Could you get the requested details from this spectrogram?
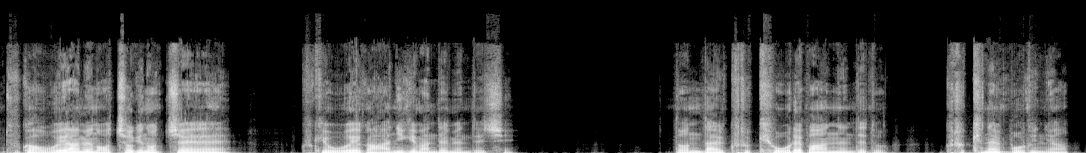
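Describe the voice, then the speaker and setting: A reserved middle-aged man speaks in short, blunt phrases, very low and quiet, as a man plays him in a radio drama. The tone stays gentle under the gruffness, and the recording is close and dry. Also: lively intonation, normal speed, no room sound. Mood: tender. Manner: blunt, curt, low-key.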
